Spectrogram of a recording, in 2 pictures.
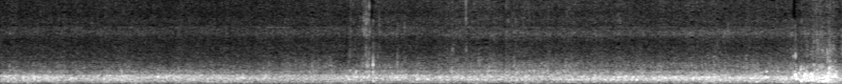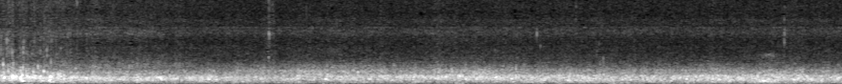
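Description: Water sloshing and splashing steadily as a gill net is hauled through a shallow muddy stream, with a louder splash about six seconds in.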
